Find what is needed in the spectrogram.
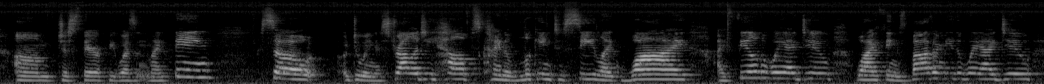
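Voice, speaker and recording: With audible room echo and noticeable background noise, a woman talks at a fairly slow pace in a fairly high pitch with lively intonation. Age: 50s. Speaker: astrologer. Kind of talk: casual astrology talk to camera. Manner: casual, hesitant with many fillers.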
